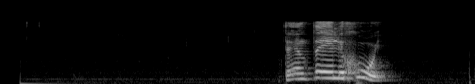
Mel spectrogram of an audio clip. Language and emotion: Russian, angry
